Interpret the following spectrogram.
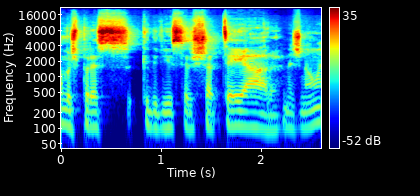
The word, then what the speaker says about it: chatear: mas aquele é lê-se como um I. Chatear. Chatear. Ah, mas parece que devia ser chatear.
